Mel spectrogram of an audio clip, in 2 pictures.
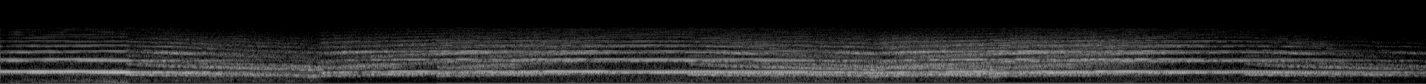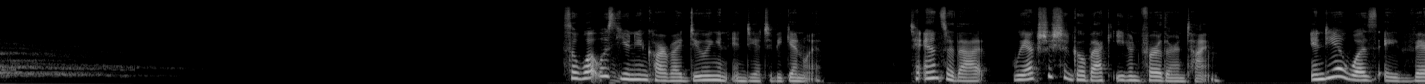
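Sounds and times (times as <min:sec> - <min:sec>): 
Union Carbide factory alarm system: 0:00.0 - 0:16.5
speech: 0:20.0 - 0:22.6, 0:23.4 - 0:26.6, 0:27.4 - 0:28.5.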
